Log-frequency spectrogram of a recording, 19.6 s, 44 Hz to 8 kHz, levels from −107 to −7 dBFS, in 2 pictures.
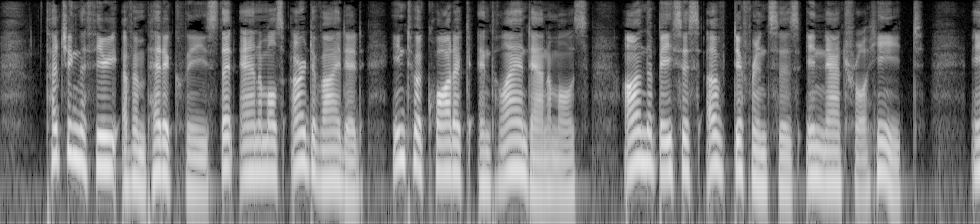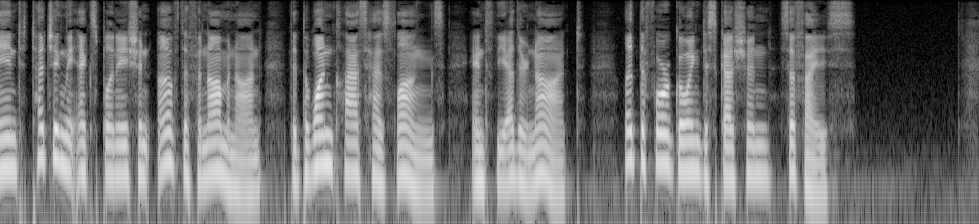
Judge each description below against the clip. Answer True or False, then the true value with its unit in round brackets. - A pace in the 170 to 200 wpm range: False (140 wpm)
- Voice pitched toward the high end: False (140 Hz)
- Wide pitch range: True (5.8 semitones)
